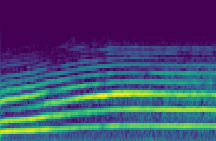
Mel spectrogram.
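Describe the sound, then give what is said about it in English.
A police riot squad siren wails alone, its loud, steady tone climbing slowly in pitch and then holding high, with no voices over it. “Then the riot squad comes.”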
